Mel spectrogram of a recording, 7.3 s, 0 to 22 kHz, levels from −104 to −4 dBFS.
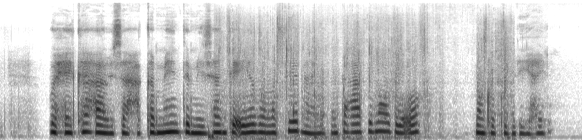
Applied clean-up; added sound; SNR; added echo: neural mask model RNNoise.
